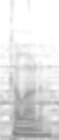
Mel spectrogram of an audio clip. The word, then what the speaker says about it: Kelowna: Pronunciation. Kelowna. Is that right? Skip ad. There we go. Kelowna. Canada. Kelowna.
